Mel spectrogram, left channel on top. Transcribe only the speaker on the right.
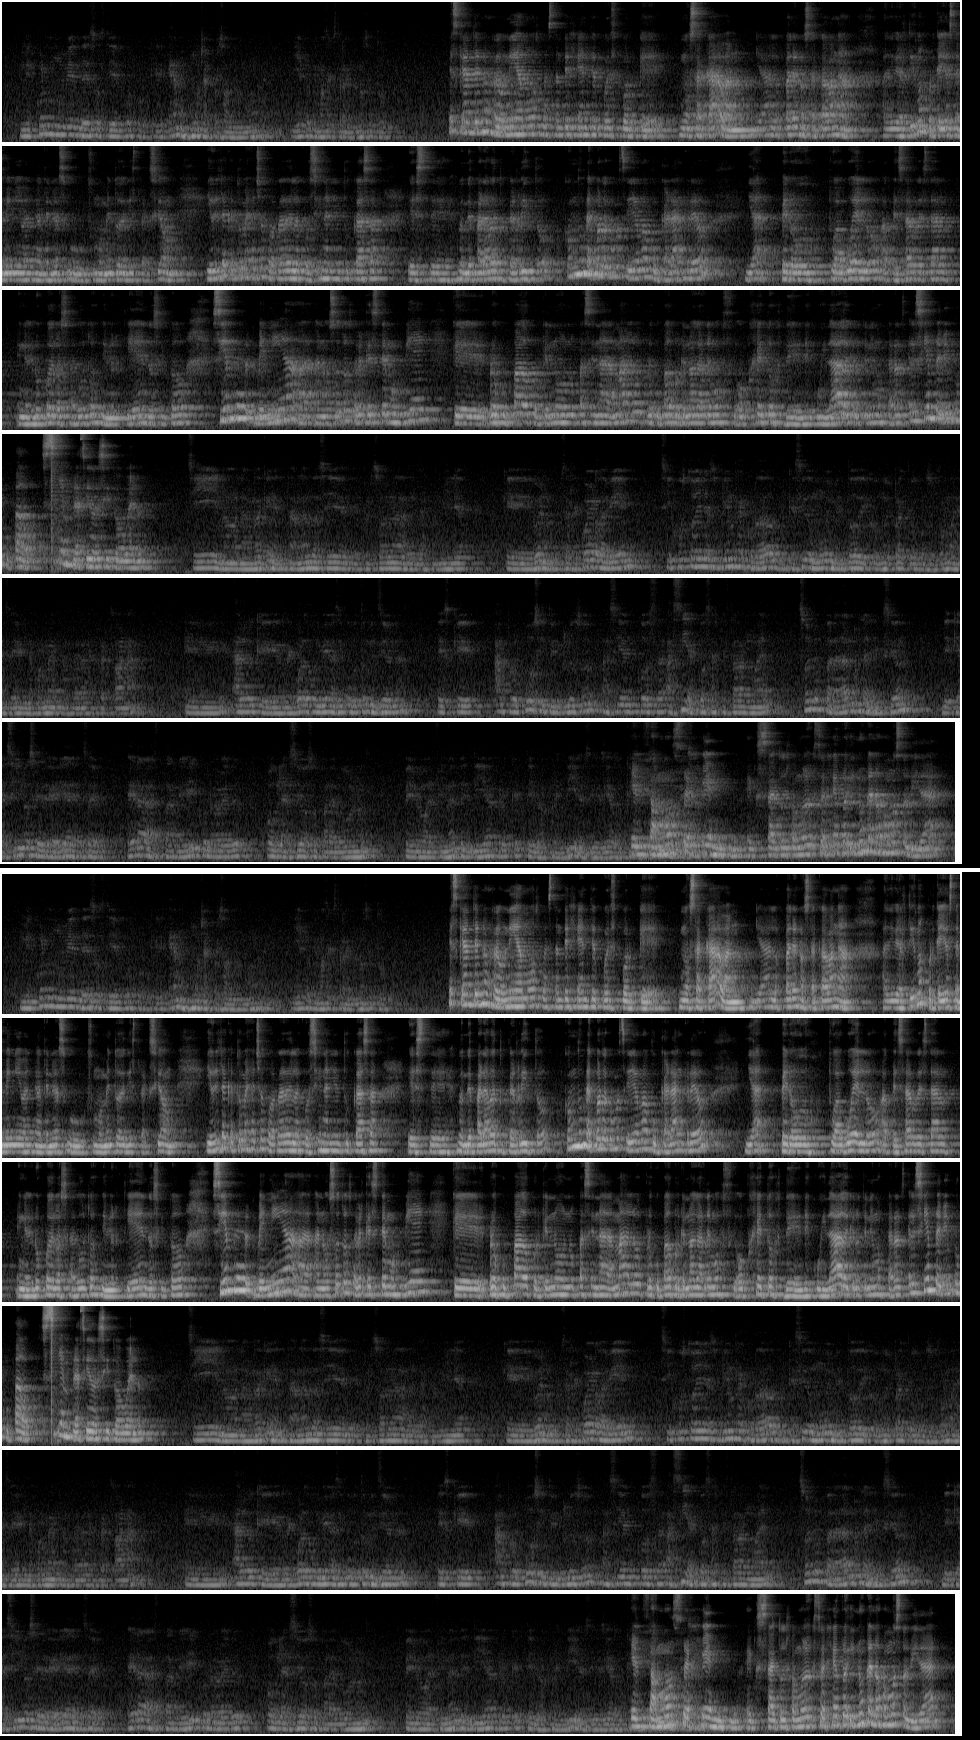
Es que antes nos reuníamos bastante gente, pues porque nos sacaban, ya los padres nos sacaban a, a divertirnos porque ellos también iban a tener su, su momento de distracción. Y ahorita que tú me has hecho acordar de la cocina ahí en tu casa, este, donde paraba tu perrito, ¿cómo no me acuerdo cómo se llama? Bucarán, creo, ya, pero tu abuelo, a pesar de estar en el grupo de los adultos divirtiéndose y todo, siempre venía a, a nosotros a ver que estemos bien que preocupado porque no, no pase nada malo, preocupado porque no agarremos objetos de, de cuidado y que no tenemos que agarrar. Él siempre bien preocupado, siempre ha sido así tu abuelo.
El famoso
ejemplo, exacto, el famoso ejemplo, y nunca nos vamos a olvidar,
